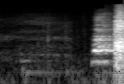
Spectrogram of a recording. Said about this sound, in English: I have to sneeze.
